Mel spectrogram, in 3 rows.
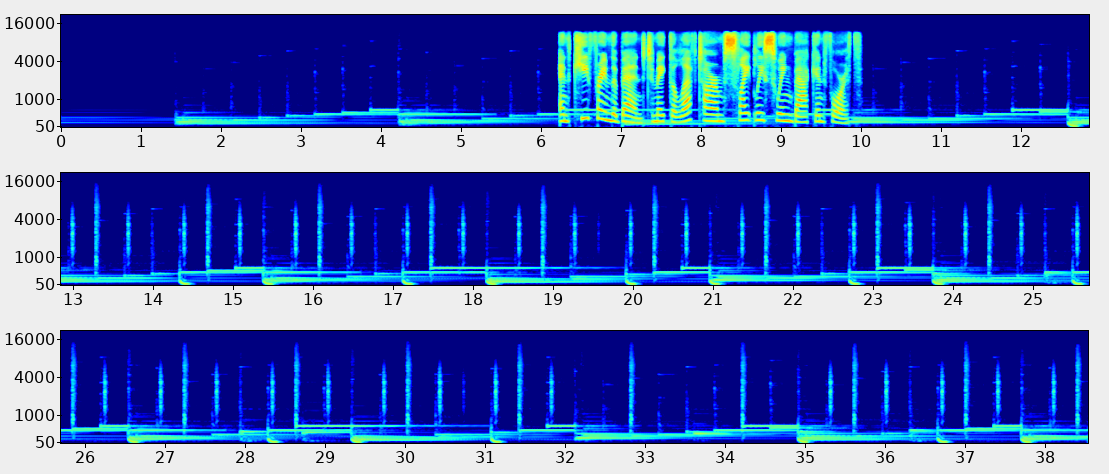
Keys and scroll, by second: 4.1 ctrl+s, 8.7 u, 9.3 ctrl+s, 16.5 3, 16.7 Return, 18.5 KP_Subtract, 18.7 3, 18.8 Return, 21.4 F9, 22.3 space, 27.7 space, 30.3 space, 30.6 ctrl+s.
